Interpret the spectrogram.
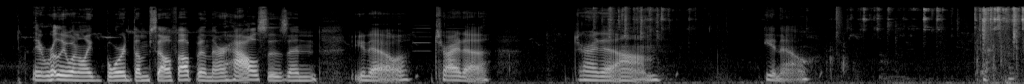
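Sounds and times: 
speech: 0.3s - 5.1s, 5.8s - 6.7s, 7.6s - 8.2s
dogs scuffling and yelping: 5.5s - 7.5s, 8.2s - 10.2s.

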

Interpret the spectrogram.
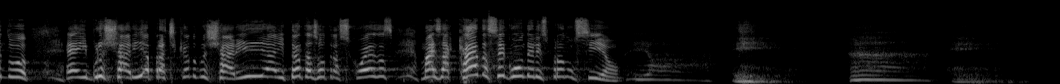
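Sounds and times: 
speech: 0.1s - 6.7s, 7.3s - 7.6s, 8.5s - 8.7s
slow deliberate breathing in and out: 8.5s - 10.3s.

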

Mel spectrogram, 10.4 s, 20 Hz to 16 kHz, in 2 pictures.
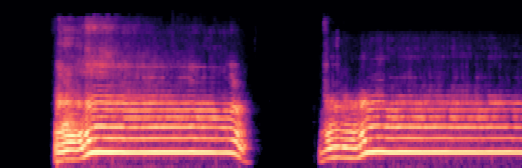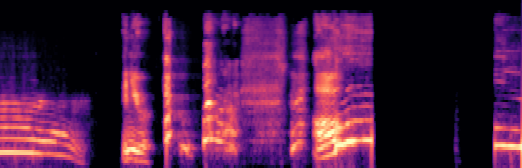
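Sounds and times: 
speech: 0.5s - 1.2s, 8.4s - 8.8s
person imitating a wolf howl: 0.6s - 2.5s, 3.2s - 6.0s.

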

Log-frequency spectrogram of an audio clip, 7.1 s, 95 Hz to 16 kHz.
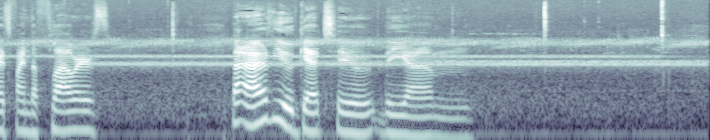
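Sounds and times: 
speech: 0.0s - 1.2s, 2.4s - 4.8s
chorus of frogs croaking and trilling: 0.0s - 7.0s
sharp clicks: 1.7s - 1.9s, 5.4s - 6.8s.

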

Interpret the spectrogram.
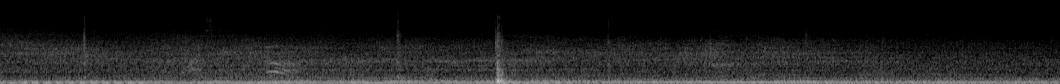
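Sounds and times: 
light aircraft engine droning at an airfield: 0.0s - 10.5s.

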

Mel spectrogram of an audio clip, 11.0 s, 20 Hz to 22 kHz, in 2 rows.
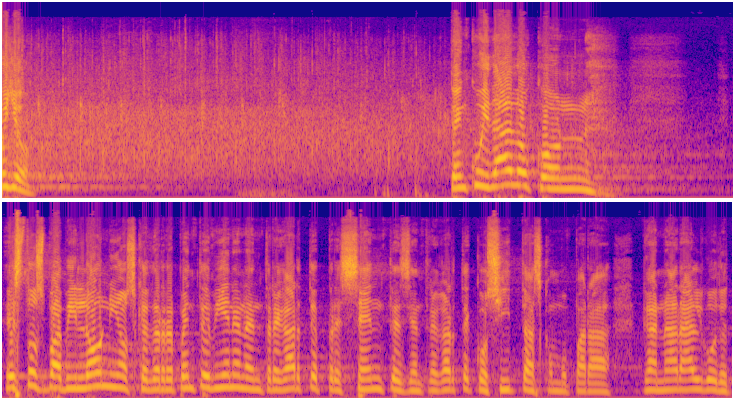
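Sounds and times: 
speech: 0.0s - 0.4s, 3.4s - 4.6s, 5.5s - 10.9s
congregation applauding during a church sermon: 0.0s - 4.5s.

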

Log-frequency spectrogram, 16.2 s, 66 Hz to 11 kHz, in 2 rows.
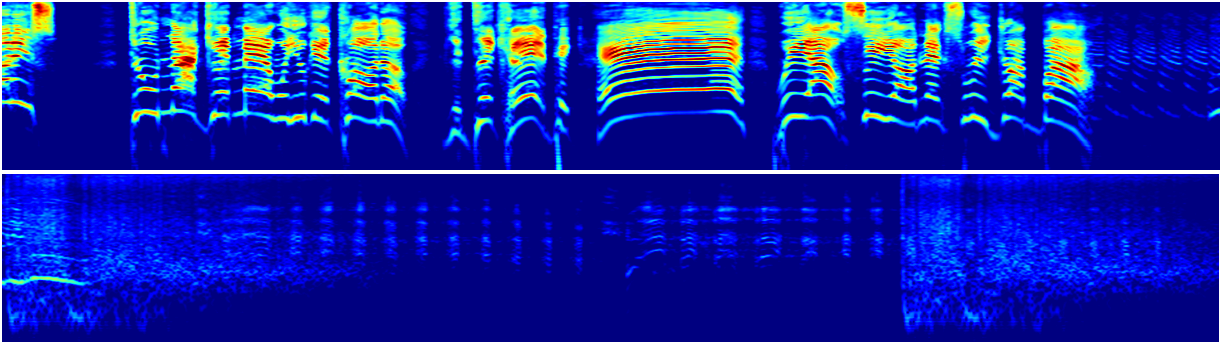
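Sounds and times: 
speech: 0.2s - 7.5s, 8.1s - 8.5s
laughter: 6.6s - 14.2s
bomb explosion sound effects: 8.1s - 10.5s, 14.1s - 16.2s.

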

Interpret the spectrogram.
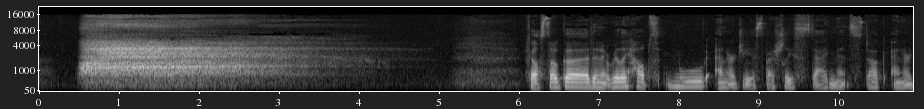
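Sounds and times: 
forceful yoga lion's breath exhale with tongue out: 0.5s - 4.6s
speech: 6.1s - 10.9s.

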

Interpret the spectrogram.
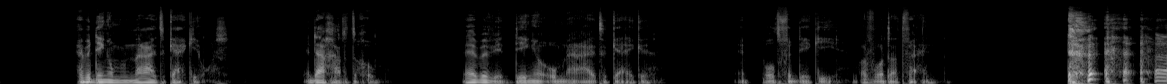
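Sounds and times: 
speech: 0.8s - 2.4s, 3.0s - 3.9s, 4.6s - 6.6s, 7.4s - 9.4s, 10.9s - 11.6s
rough coughing trailing into a throaty rasp: 10.7s - 11.6s.

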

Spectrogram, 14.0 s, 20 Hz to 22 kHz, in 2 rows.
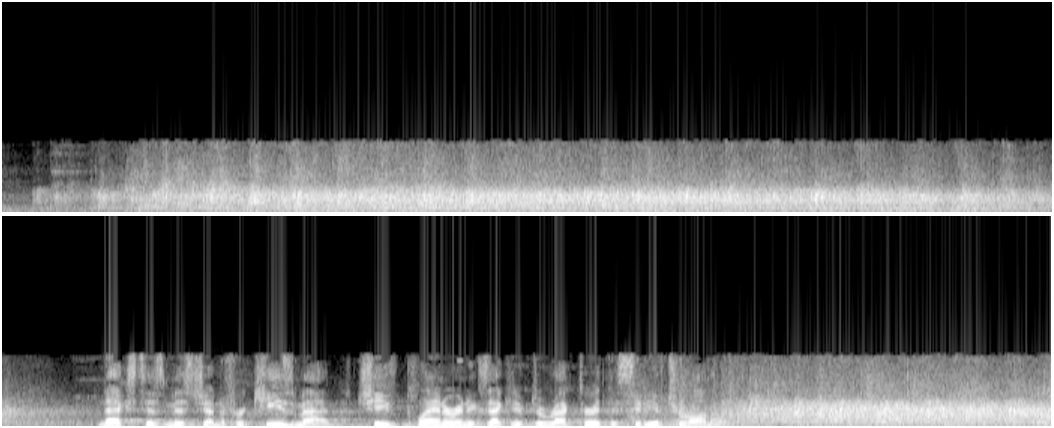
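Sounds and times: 
large audience applause: 0.5s - 7.3s, 11.2s - 13.9s
speech: 7.6s - 12.1s.

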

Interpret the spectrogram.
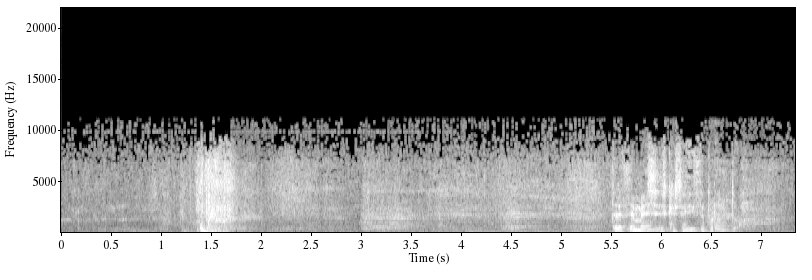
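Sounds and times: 
low steady hum: 0.0s - 7.3s
hard punch to the face: 1.4s - 1.8s
speech: 5.5s - 7.0s.

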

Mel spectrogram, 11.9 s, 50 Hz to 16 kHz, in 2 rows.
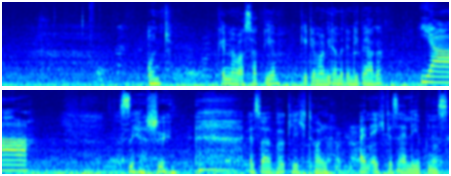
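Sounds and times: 
low rumble inside a moving train carriage: 0.0s - 11.9s
speech: 1.3s - 7.0s, 7.6s - 11.9s.

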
